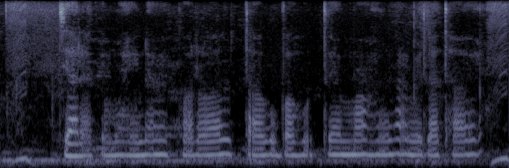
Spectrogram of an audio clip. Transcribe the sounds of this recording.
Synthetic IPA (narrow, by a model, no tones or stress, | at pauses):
d͡ʒaɾakemɔɦinamekɔ̰ɾɔlt̪ɔɡbəɦṵt̪emaɦŋɡamilɔt̪ʰɔe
